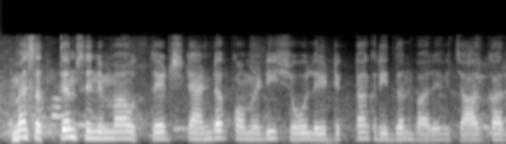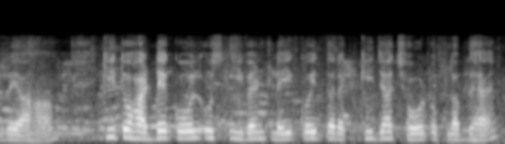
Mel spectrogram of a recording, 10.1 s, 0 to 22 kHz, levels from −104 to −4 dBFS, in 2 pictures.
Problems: none marked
